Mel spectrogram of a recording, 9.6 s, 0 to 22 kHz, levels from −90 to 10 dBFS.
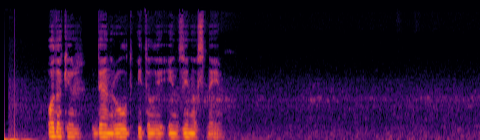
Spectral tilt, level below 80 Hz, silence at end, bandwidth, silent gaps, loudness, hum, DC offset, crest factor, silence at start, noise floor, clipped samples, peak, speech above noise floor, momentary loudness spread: -6.5 dB/octave; -50 dBFS; 5.15 s; 15 kHz; none; -23 LUFS; none; under 0.1%; 20 dB; 0.05 s; -59 dBFS; under 0.1%; -6 dBFS; 36 dB; 17 LU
